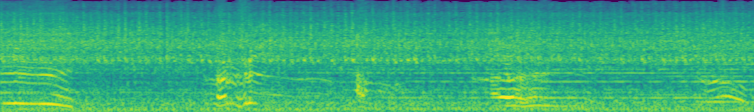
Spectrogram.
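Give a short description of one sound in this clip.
A tractor engine rumbles as it drives away.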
